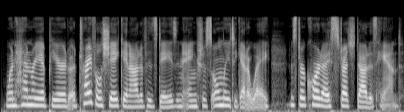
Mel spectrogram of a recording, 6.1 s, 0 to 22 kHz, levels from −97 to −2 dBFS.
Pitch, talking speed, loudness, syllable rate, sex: 225 Hz, 220 wpm, -17 LUFS, 5.9 syllables/s, female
